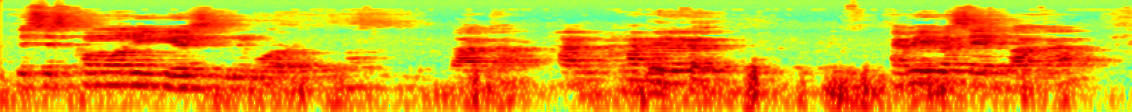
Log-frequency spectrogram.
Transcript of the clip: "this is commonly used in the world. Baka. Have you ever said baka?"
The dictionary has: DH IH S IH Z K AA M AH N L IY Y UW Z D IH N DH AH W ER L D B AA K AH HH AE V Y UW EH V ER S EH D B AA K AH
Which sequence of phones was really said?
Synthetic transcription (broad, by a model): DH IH S IH Z K AA M AH N L IY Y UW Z IH N DH AH W ER L D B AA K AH HH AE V Y UW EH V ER S EH D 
